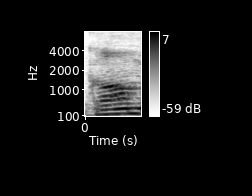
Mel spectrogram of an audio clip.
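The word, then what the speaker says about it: calm: काम यानी होता है शांत, एल साइलेंट रखना, काम एंड क्वाइट।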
